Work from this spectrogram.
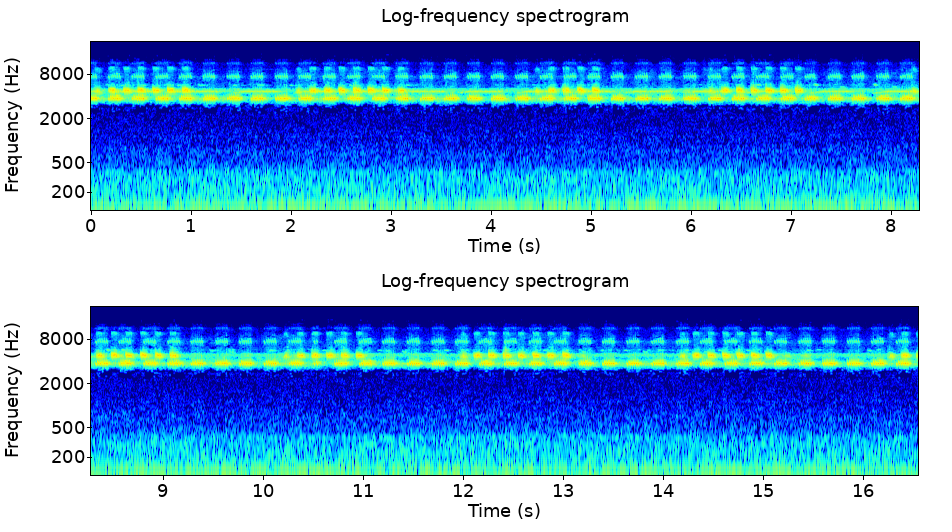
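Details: Autumn night insect chorus led by a bell cricket: clear, high, tinkling trill bursts recurring about every two seconds over a constant ringing background hum of other night insects.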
